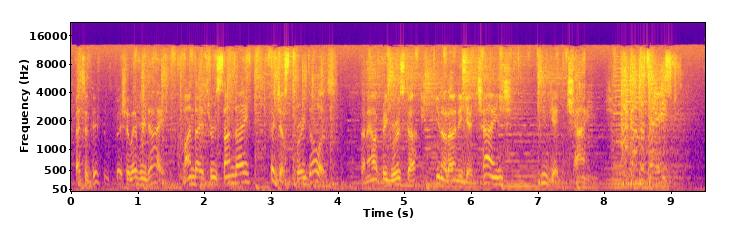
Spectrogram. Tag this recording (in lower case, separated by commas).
music, speech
